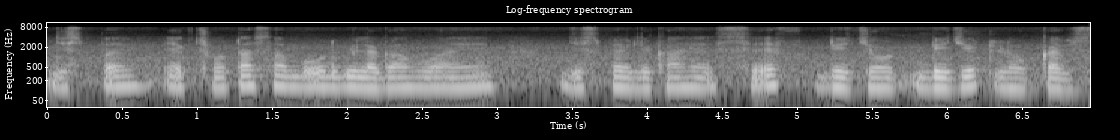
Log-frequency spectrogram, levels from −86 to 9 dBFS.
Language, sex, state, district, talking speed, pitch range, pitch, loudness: Hindi, male, Rajasthan, Bikaner, 145 wpm, 120-130 Hz, 125 Hz, -20 LUFS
